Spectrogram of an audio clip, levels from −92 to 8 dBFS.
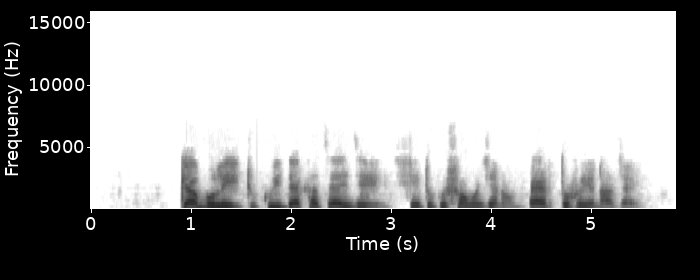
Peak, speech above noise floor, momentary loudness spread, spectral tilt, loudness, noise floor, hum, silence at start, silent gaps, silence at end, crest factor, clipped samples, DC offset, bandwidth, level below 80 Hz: -2 dBFS; 60 dB; 12 LU; -11 dB/octave; -19 LUFS; -78 dBFS; none; 0.9 s; none; 0.4 s; 18 dB; under 0.1%; under 0.1%; 4.4 kHz; -56 dBFS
